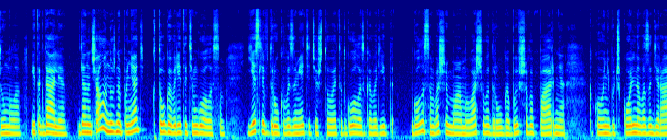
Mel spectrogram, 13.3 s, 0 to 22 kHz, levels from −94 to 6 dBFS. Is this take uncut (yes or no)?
yes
